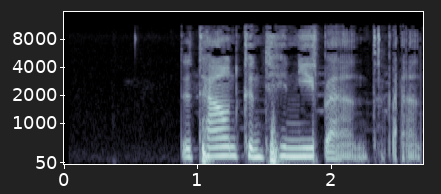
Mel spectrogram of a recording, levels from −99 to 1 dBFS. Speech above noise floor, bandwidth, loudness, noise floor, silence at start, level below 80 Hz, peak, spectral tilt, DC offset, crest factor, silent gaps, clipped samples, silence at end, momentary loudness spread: 56 dB; 11.5 kHz; -19 LUFS; -74 dBFS; 0.9 s; -40 dBFS; -2 dBFS; -5 dB/octave; under 0.1%; 18 dB; none; under 0.1%; 0 s; 12 LU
